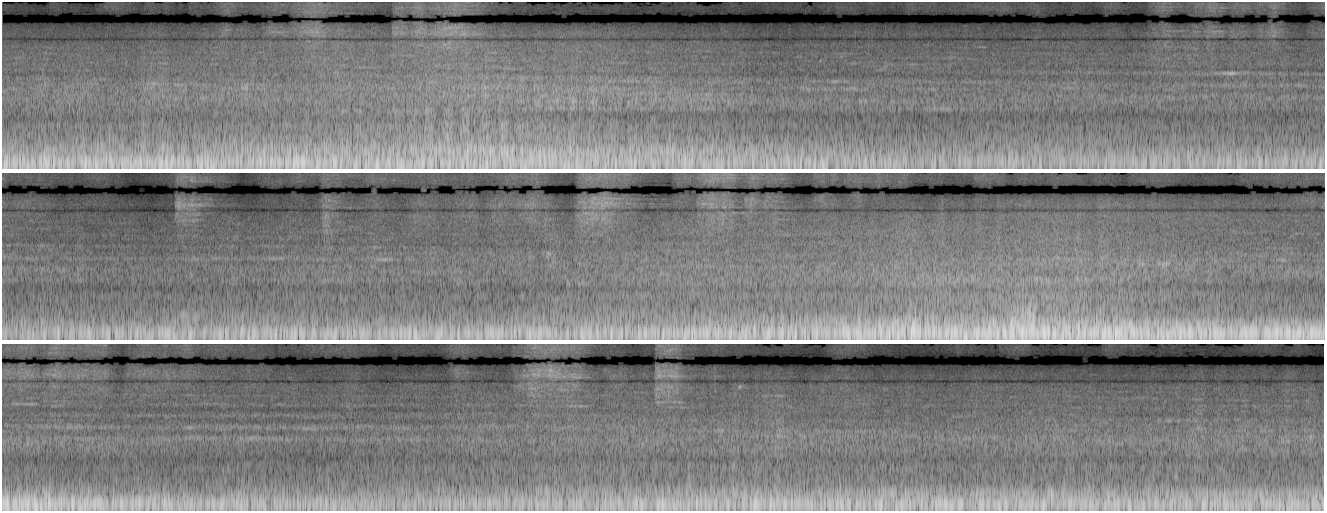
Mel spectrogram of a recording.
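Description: A CSX double-stack intermodal train's container well cars rolling past: a steady low rumble of steel wheels on rail, with clicking over the rail joints, loudest a little past halfway.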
